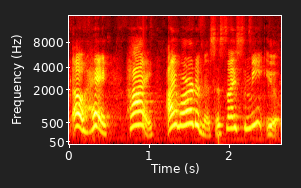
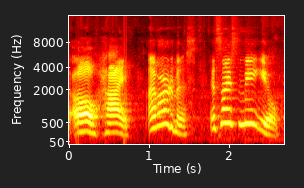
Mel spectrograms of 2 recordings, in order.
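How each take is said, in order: First: High bubbly character voice; friendly Artemis voice. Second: Friendly Artemis voice. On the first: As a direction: greet a stranger gently and sweetly. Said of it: "when I talk like this". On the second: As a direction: greet a new friend brightly and sweetly. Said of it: "It's like a friendly voice". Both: Shown as a demonstration.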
